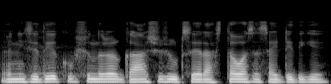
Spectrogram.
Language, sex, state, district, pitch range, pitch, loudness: Bengali, female, Tripura, Unakoti, 115-125 Hz, 120 Hz, -14 LUFS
